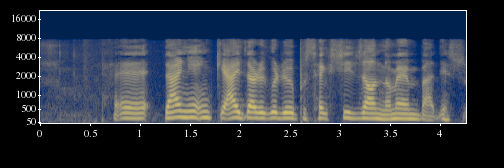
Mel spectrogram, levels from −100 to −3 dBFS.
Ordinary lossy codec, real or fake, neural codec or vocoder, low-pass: none; fake; codec, 16 kHz, 2 kbps, X-Codec, WavLM features, trained on Multilingual LibriSpeech; none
